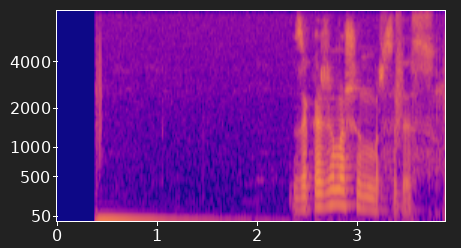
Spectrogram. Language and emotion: Russian, neutral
